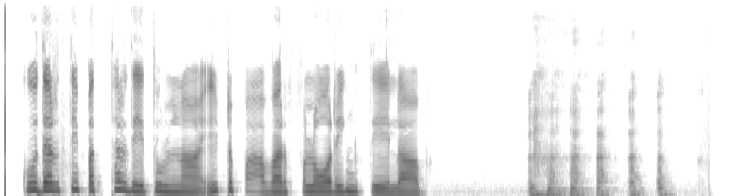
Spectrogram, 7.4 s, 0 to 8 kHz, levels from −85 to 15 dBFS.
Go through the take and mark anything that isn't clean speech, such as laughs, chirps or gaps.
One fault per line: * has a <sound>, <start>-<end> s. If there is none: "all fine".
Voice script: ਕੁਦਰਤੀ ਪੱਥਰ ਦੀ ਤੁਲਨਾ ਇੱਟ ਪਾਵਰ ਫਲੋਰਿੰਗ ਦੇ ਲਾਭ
* has a laugh, 5.3-6.8 s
